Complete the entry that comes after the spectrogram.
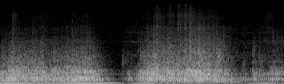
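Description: A toddler who has just started walking pushes a small chair along at his side; it scrapes and rumbles across the floor in two steady pushes with a brief pause between them and no voices.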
